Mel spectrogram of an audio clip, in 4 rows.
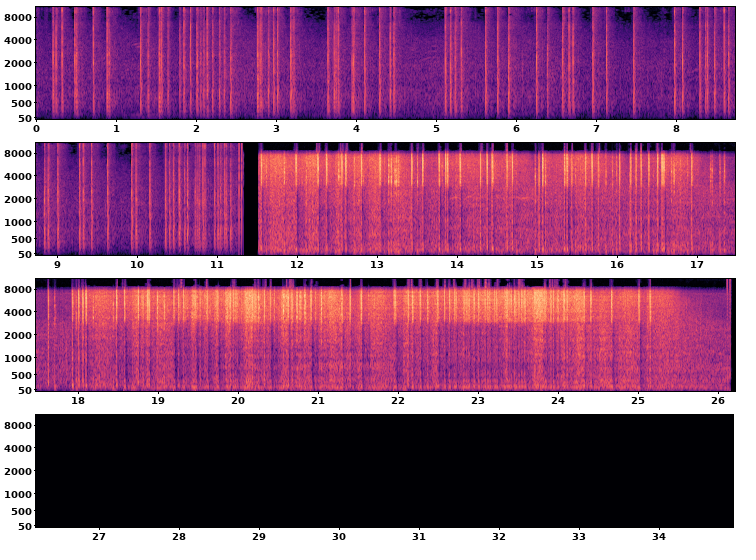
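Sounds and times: fireworks crackling and banging: 0.0 - 26.2.

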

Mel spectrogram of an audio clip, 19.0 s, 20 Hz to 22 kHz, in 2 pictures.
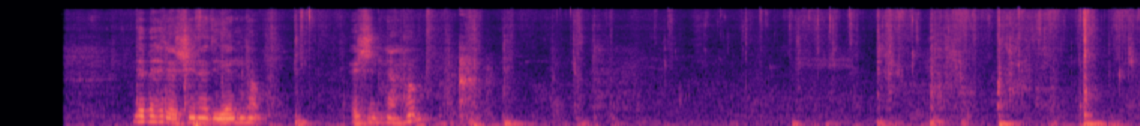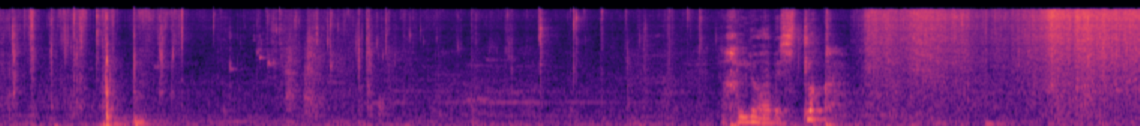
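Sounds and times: dough squelching and slapping: 1.2 - 13.4.

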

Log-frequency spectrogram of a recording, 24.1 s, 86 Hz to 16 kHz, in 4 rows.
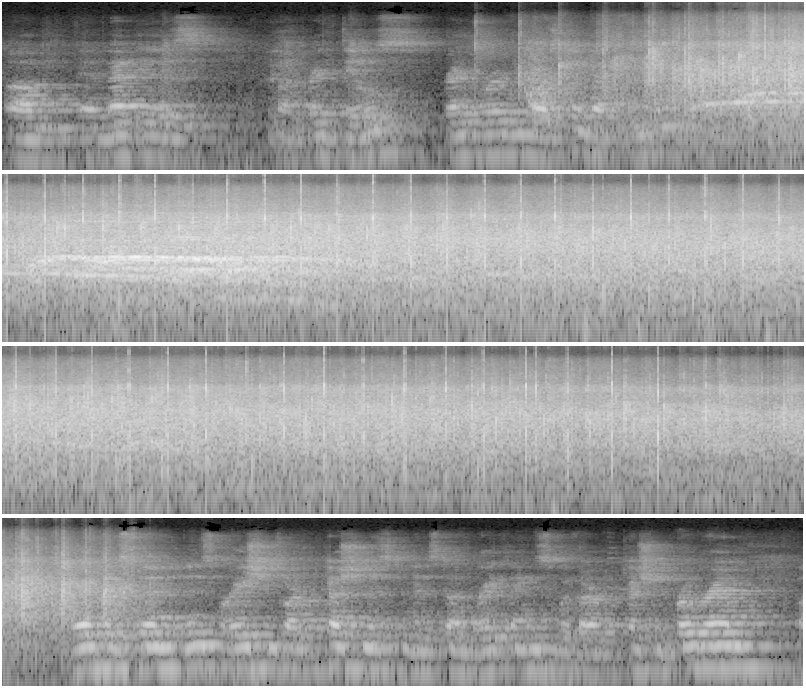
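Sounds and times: audience applauding: 3.9 - 19.1
voices cheering: 4.2 - 18.9.

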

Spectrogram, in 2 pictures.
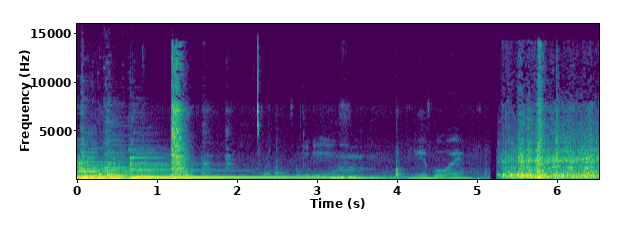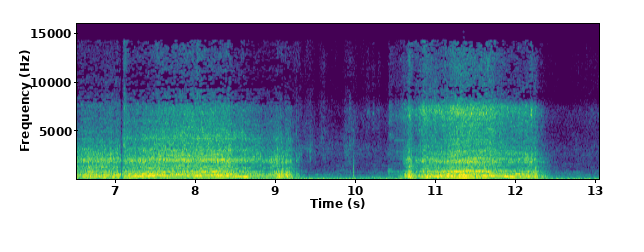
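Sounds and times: electric blender running: 5.2 - 9.4, 10.5 - 12.5.

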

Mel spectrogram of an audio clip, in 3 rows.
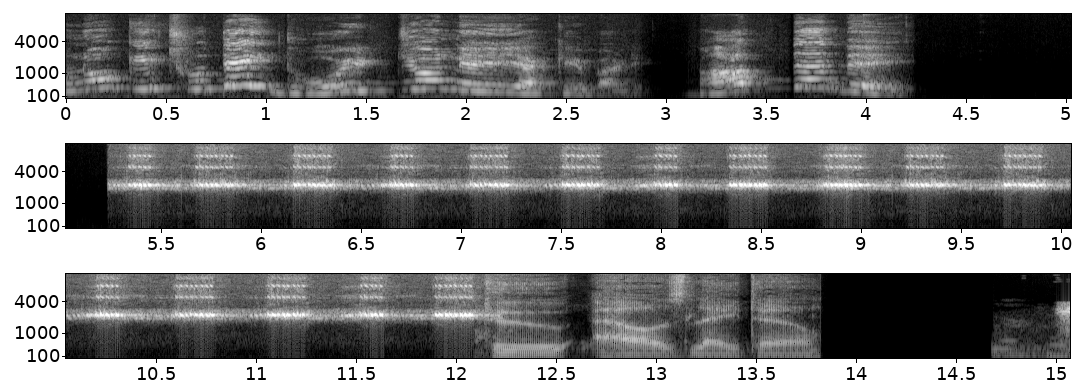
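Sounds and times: crickets chirping: 5.2 - 12.1.

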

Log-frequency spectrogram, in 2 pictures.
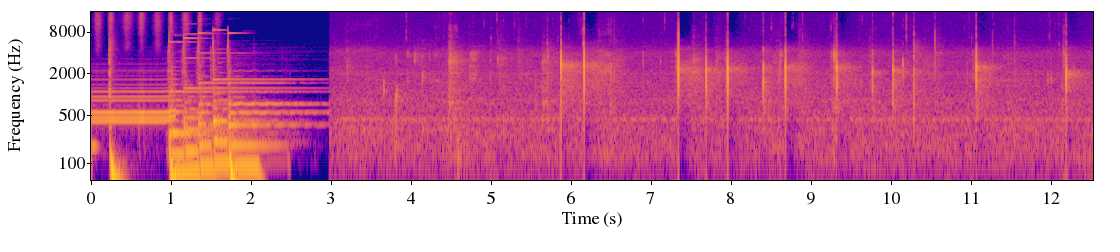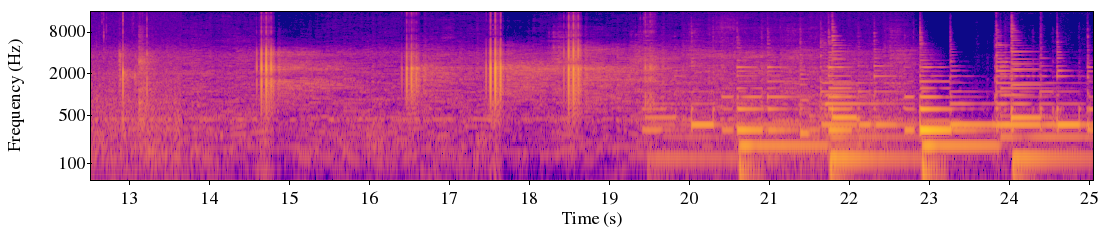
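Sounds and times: sharp clicks: 14.6 - 15.5, 16.4 - 19.6.

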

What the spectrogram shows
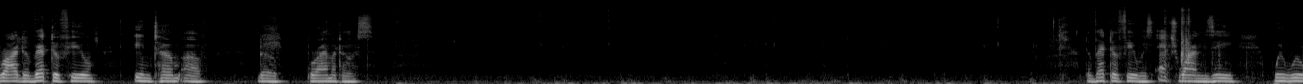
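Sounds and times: pen scratching on paper: 4.7 - 10.5.

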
